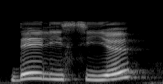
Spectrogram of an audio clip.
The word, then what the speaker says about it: délicieux: Délicieux, donc délicieux, avec un X muet.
